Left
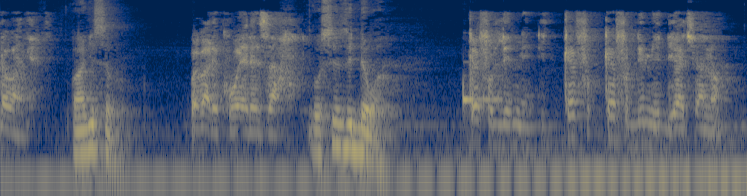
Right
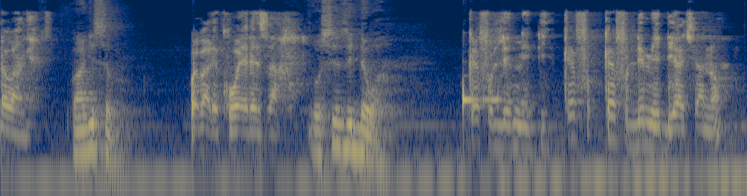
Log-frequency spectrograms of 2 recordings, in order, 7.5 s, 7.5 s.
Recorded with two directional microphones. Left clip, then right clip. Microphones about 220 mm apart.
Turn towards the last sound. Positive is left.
turn(degrees=-35)  # may be behind; listen again after turning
